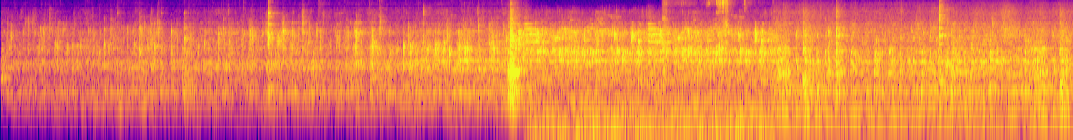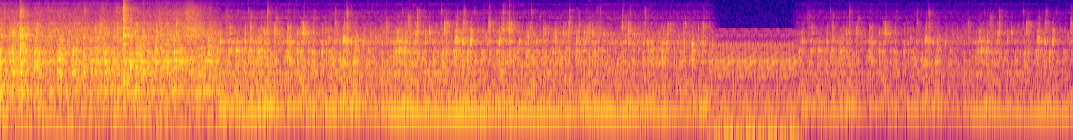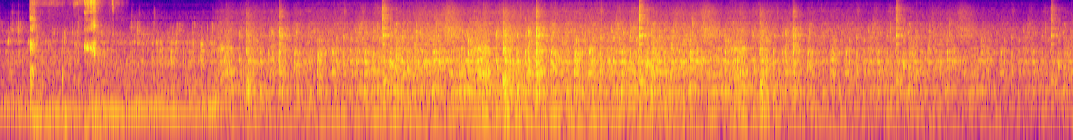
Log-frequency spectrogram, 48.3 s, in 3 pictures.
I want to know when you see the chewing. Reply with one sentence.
The chewing can be heard from 9.9 to 11.4 s and from 32.6 to 34.1 s.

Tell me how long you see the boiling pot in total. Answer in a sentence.
You can hear the boiling pot for 48 seconds altogether.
